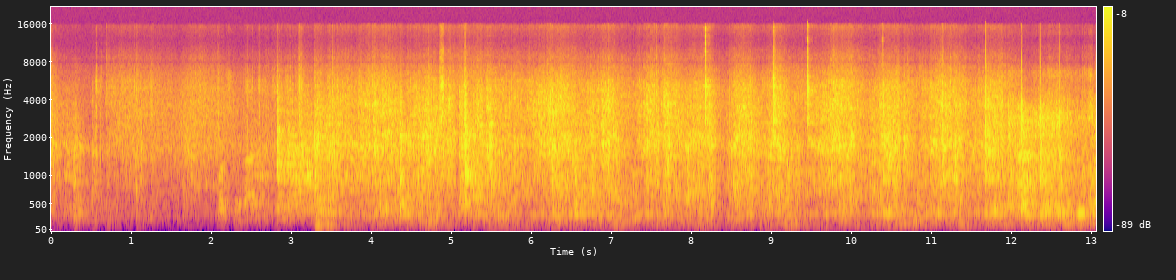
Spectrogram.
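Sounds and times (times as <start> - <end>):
paste sizzling in hot oil: 3.6 - 12.6.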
